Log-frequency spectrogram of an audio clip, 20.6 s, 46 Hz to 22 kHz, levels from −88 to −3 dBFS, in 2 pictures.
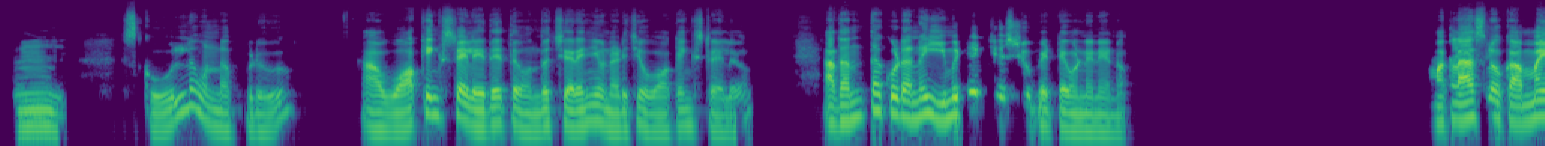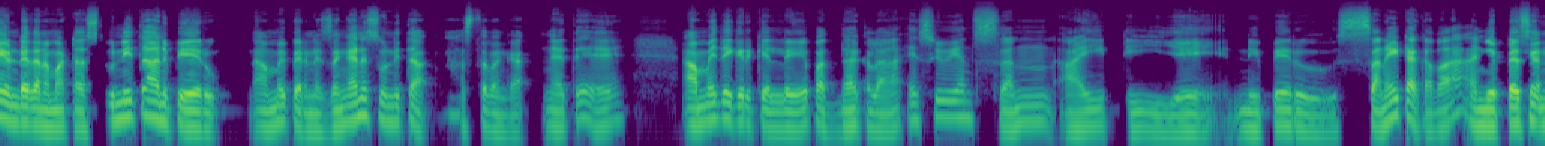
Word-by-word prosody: హ్మ్. 105 -1 -4 0.5
స్కూల్‌లో 95 +4 -4
ఉన్నప్పుడు 95 -3 -8 0.7
ఆ - - +5 0.2
వాకింగ్ 175 - +3
స్టైల్ 115 - +5
ఏదైతే 120 +2 0
ఉందో, 95 +4 -2
చిరంజీవి 115 +1 +1
నడిచే 100 0 -3
వాకింగ్ 110 +3 -5
స్టైల్ 90 -1 -6 0.6
అదంతా 145 +10 +1
కూడా 165 - +5 0.2
ఇమిటేట్ 455 - 0
చేసి 390 +1 0
చూపెట్టేవాడిని 95 -1 -2
నేను. 85 0 -9 2.1
మా - - +7
క్లాస్‌లో 150 +4 +7
ఒక - - +3
అమ్మాయి 155 +4 +8
ఉండేదన్నమాట. 110 -4 +3
సునీత 150 +4 0
అని 135 - +1
పేరు. 105 -2 +5 0.3
ఆ - - -6
అమ్మాయి 125 +4 -3
పేరు 95 - +1
నిజంగానే 115 - +2
సునీత, 130 -4 -3 0.3
వాస్తవంగా. 90 - -5 0.3
అయితే 140 +9 -6 0.7
ఆ - - +1
అమ్మాయి 135 +4 +1
దగ్గరికెళ్లి, 115 -7 0
పద్దాక 100 +2 -3 0.3
ఎస్‌యుఎన్‌సన్‌ఐటీఏ. 105 - -6 0.3
నీ 100 - -4
పేరు 105 -3 -1 0.4
సనైటా - - +5
కదా! 105 +3 -1
అని 110 -1 0
చెప్పేసి 120 +3 +4
110 Hz, 130 wpm, -25 LUFS, 100-135 Hz, 2.1 s, అమ్మాయి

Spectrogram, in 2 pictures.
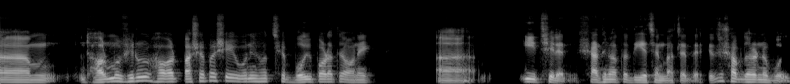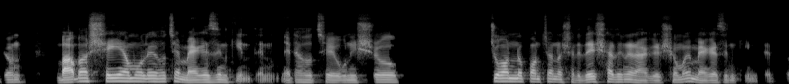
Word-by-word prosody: আম 105 -1 +2 0.6
ধর্মভীরু 140 +8 +1
হওয়ার 135 0 +2
পাশাপাশি 155 +7 -1 0.2
উনি 140 +1 -1
হচ্ছে 140 0 -7
বই 115 +3 +2
পড়াতে 125 0 0
অনেক 105 -1 -4 0.7
আ - - 0 0.8
ই - - +5
ছিলেন। - - 0 0.2
স্বাধীনতা 115 0 0
দিয়েছেন, 105 -1 0
বাচ্চাদেরকে 90 +1 -6
যে 155 - -6
সব 140 -3 +3
ধরনের 110 -3 +2
বই। - - -2
যেমন, 110 0 -2 0.5
বাবা 115 +7 +8 0.2
সেই 150 0 +5
আমলে 140 -1 +3
হচ্ছে 140 - -1
ম্যাগাজিন 105 +1 +3
কিনতেন। - - -6 0.2
এটা 110 - -4
হচ্ছে 105 +2 -5 0.2
১৯৫৪-৫৫ 130 +5 -1
সালে 95 - -5
দেশ 125 - +6
স্বাধীনের 115 -3 +1
আগের 90 -1 -3
সময়ে 125 +6 -1
ম্যাগাজিন 95 0 0
কিনতেন। - - -13
তো - - -20
115 Hz, 140 wpm, -25 LUFS, 105-140 Hz, 0.8 s, বাবা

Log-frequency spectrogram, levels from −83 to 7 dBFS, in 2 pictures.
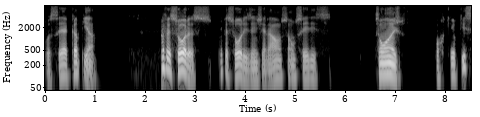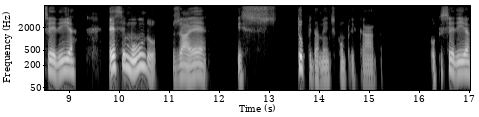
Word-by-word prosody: Você 80 +8 -9
é - - -4
campeã. 125 +5 -2 1.3
Professoras, 145 -3 +3
professores, 90 -7 -2
em 80 0 -4
geral, 80 +4 -5
são 95 0 -8
seres 90 -2 -9 0.9
são 115 0 +3
anjos. 105 -6 +3 0.6
Porque 110 - -8
o 105 - -4
que - - -4
seria 135 -2 +2 0.7
esse 180 +3 +5
mundo 170 +4 +3 0.3
já 95 +2 -1
é 110 0 0 0.6
estupidamente 85 0 -4
complicado. 70 -1 -11 1.1
O - - -7
que - - -18
seria 125 -2 +1
105 Hz, 85 wpm, -19 LUFS, 90-135 Hz, 1.3 s, esse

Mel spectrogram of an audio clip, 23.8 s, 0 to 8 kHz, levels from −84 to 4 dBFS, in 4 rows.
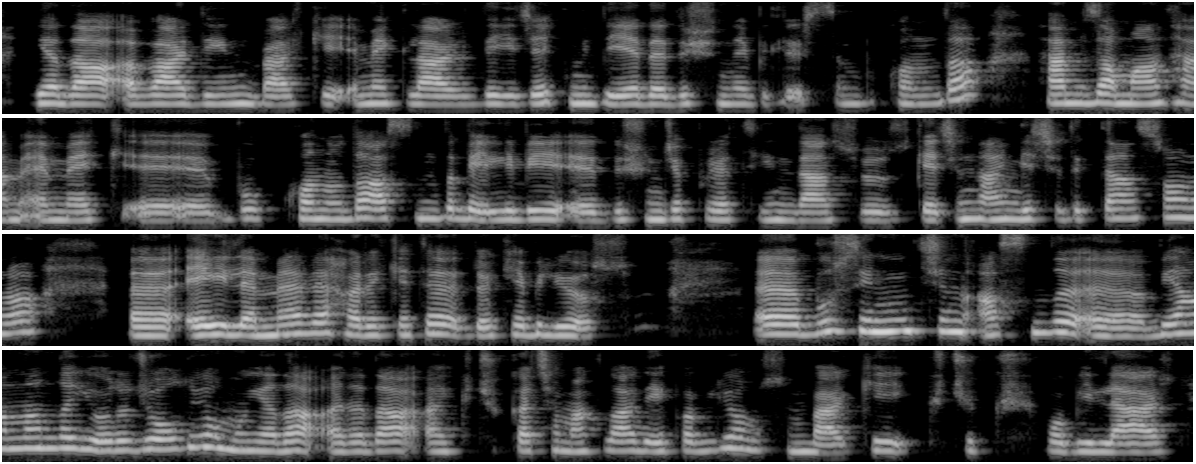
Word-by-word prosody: ya 200 -1 +3
da, 190 - +5 0.2
aaa, 180 - +1
verdiğin 185 0 +1
belki 175 0 -2
emekler 185 -2 0
değecek 190 +3 -2
mi, 190 -1 0
diye 185 -1 +1
de 180 -1 +1
düşünebilirsin 185 0 -8
bu 205 - -21
konuda. 200 - -3 0.3
Hem 200 0 +3
zaman 195 -1 +3
hem 185 -1 -2
emek, 180 -1 -3
eee, 170 0 -2
bu 210 +1 -8
konuda 205 +1 +1
aslında 210 0 -1
belli 190 0 +1
bir, 195 0 +2
eee, 175 0 -2
düşünce 195 +1 -4
pratiğinden, 185 -2 -2
süzgecinden 180 +3 -3
geçirdikten 200 +1 -3
sonra, 235 +4 -1 0.5
eee, 190 -1 +4
eyleme 205 +2 +5
ve 245 - +4
harekete 205 -2 0
dökebiliyorsun. 195 - -2 0.6
Eee, 220 0 +6
bu 265 - +2
senin 280 0 +5
için 285 -2 +1
aslında, 245 +6 0
eee, 180 -1 0
bir - - +1
yandan 250 +2 +2
da - - +4
yorucu 220 -1 +1
oluyor 285 +5 +1
mu 225 -5 0
ya 200 -1 -1
da 210 -1 +3
arada 195 +2 -1 0.2
ay 195 0 -4
küçük 195 - -16
kaçamaklar 205 0 -2
da - - 0
yapabiliyor 205 +6 -3
musun? 220 -4 -6
Belki 170 +3 -2
küçük 210 -1 -14
hobiler, 190 -2 +1
195 Hz, 145 wpm, -23 LUFS, 185-215 Hz, 0.6 s, Eee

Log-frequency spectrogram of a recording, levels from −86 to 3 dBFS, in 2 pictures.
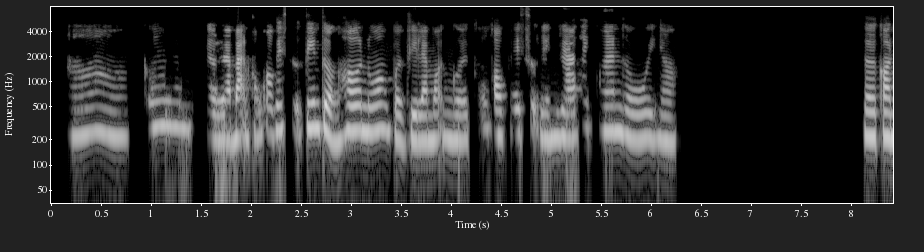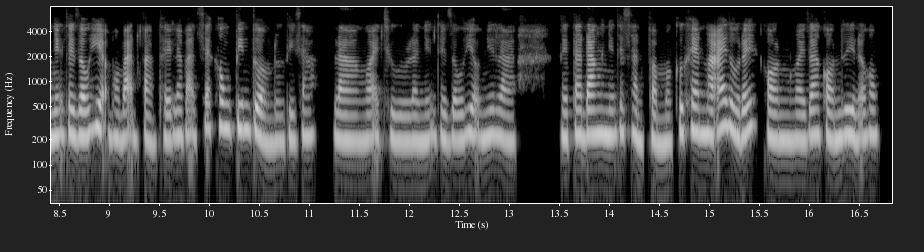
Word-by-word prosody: À, 220 - -8 0.7
cũng 285 +1 -3 0.4
kiểu 210 -1 -3
là, 200 0 +3
bạn 210 0 +5
cũng 215 0 -6
có 240 +1 -2
cái 260 +1 0
sự - - -8
tin 275 0 +4
tưởng 235 -8 +5
hơn, 255 +4 +4
đúng 250 0 +2
không? 265 0 +1
Bởi 200 - 0
vì 200 - +3
là 195 0 +3
mọi 200 +2 -1
người 200 -2 0
cũng 275 - -15
có 225 - +3
cái 235 0 -6
sự - - -6
đánh 210 0 0
giá 215 -1 +2
khách 280 - -12
quan 250 0 +2
rồi, 205 -1 -1
nhỉ? 200 - -3 2.0
Rồi 220 -2 +4
còn 215 -1 +5
những 220 +2 +2
cái 230 -1 +1
dấu 220 0 +5
hiệu 270 +2 +2
mà 210 -1 -2
bạn 210 0 +1
cảm 200 -2 -1
thấy 205 -2 -2
là 225 - -1
bạn 220 0 -3
sẽ 215 - -4
không 280 -3 0
tin 265 -1 +1
tưởng 215 -8 +2
được 190 - -3
thì 205 - -2
sao? 225 - -2 0.2
Là 200 -2 0
ngoại 205 +2 -2
trừ 195 -1 -2
là 195 - -1
những 195 +3 -1
cái 210 -3 -2
dấu 200 0 -2
hiệu 220 +1 -1
như 220 +2 0
là 205 -3 -1 0.5
người 210 - 0
ta 230 +2 0
đăng 230 +1 +4
những 225 0 +2
cái 245 - -3
sản 230 -4 -2
phẩm 190 -3 0
mà 190 - -1
cứ 245 - 0
khen 250 -2 +2
mãi 270 +6 +4
rồi 250 -6 +2
đấy, 255 +6 +2
còn 205 -2 +1
ngoài 200 0 0
ra 230 +2 +1
còn 210 -2 +1
cái 230 - +3
gì - - +5
nữa 210 0 -1
không? 230 -1 -1
220 Hz, 280 wpm, -24 LUFS, 205-240 Hz, 2.0 s, bạn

